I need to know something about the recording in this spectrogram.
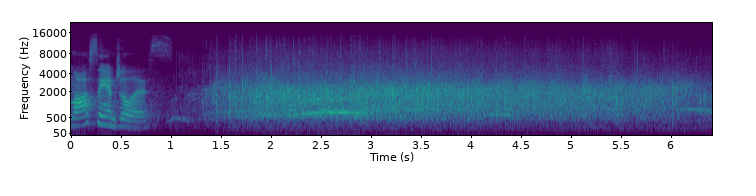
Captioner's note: attendees applauding and cheering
